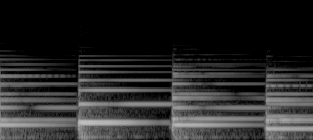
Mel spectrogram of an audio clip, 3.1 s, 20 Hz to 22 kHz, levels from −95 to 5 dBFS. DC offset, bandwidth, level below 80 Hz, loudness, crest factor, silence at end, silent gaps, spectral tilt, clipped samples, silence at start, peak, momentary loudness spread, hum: under 0.1%; 4.6 kHz; -66 dBFS; -31 LUFS; 14 dB; 0 s; none; -9 dB/octave; under 0.1%; 0 s; -16 dBFS; 12 LU; none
